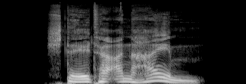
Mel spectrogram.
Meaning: inflection of anheimstellen: 1. first/third-person singular preterite 2. first/third-person singular subjunctive II
- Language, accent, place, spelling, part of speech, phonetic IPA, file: German, Germany, Berlin, stellte anheim, verb, [ˌʃtɛltə anˈhaɪ̯m], De-stellte anheim.ogg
